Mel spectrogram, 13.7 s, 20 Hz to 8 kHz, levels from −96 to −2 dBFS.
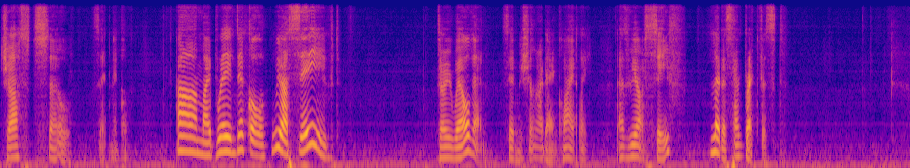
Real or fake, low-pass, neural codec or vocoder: fake; 7.2 kHz; codec, 24 kHz, 1 kbps, SNAC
